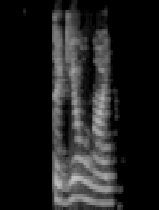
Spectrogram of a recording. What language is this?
Mari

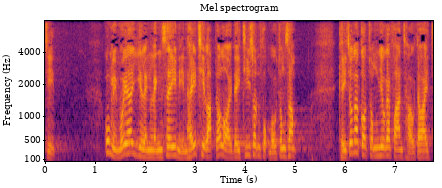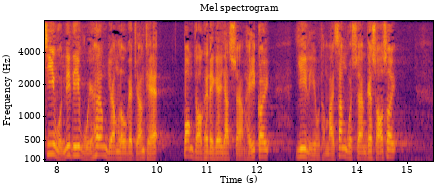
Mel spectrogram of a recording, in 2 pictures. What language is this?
Cantonese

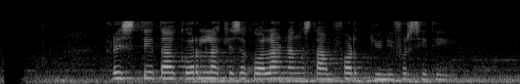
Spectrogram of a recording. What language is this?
Javanese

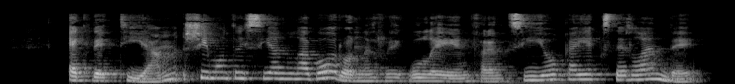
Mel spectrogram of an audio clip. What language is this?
Esperanto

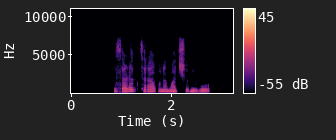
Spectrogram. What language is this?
Pashto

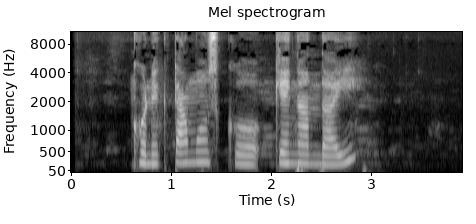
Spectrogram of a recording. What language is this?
Galician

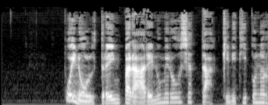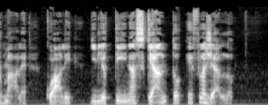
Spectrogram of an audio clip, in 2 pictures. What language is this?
Italian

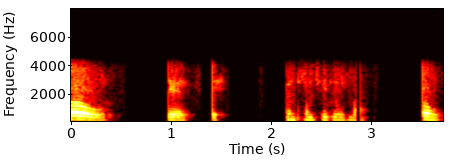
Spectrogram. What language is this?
Bodo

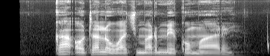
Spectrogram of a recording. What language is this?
Luo (Kenya and Tanzania)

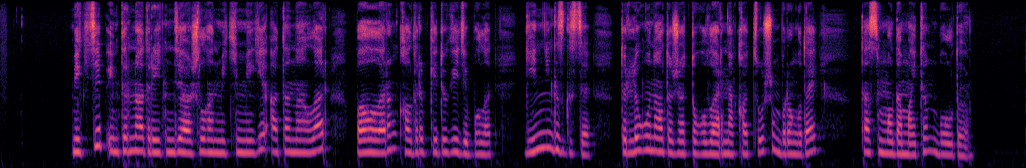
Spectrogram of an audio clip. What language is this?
Kazakh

